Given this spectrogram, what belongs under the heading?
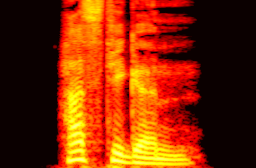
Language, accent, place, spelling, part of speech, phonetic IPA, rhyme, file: German, Germany, Berlin, hastigem, adjective, [ˈhastɪɡəm], -astɪɡəm, De-hastigem.ogg
- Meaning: strong dative masculine/neuter singular of hastig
